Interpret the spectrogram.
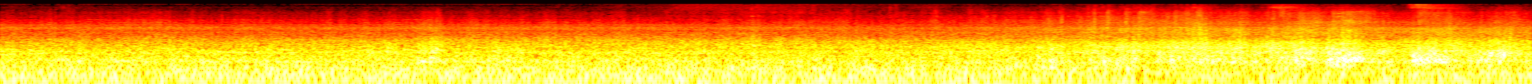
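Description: Train running at speed, heard from an open door or window alongside the coach: a steady rumble of wheels and rushing air. From about two-thirds of the way in, louder clattering and sharp clicks come in as the wheels cross rail joints and points.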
